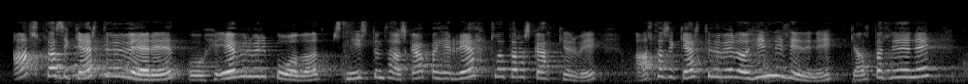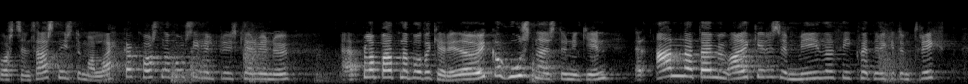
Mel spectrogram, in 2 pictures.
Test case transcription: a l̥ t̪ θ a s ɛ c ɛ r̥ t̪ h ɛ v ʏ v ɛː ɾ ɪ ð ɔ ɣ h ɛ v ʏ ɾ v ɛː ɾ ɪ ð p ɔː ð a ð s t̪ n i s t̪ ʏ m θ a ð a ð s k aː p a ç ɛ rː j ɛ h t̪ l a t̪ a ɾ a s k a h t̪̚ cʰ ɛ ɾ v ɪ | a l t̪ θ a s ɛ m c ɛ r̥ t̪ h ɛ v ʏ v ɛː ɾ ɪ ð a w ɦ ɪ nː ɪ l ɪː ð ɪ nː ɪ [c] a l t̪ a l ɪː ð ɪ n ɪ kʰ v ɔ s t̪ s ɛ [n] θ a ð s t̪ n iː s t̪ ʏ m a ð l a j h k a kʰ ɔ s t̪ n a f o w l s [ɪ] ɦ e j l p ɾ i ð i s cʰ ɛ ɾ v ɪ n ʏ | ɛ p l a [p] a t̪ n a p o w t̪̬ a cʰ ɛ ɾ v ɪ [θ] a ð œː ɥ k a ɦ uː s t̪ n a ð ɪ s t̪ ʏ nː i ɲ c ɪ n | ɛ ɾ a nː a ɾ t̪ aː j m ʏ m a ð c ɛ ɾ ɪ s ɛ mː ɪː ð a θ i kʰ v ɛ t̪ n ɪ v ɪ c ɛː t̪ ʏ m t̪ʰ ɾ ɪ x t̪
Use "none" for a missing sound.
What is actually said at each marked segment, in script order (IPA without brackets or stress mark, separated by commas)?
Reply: c, m, i, p, ð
